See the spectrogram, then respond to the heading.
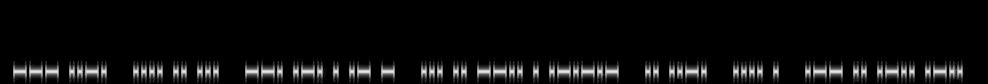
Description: Morse code, heard as a keyed tone, about 30 wpm, 600 Hz. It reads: OF HIS GREAT SIZE. IF HE WILL
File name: the old man and the sea / the old man and the sea 1 30wpm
